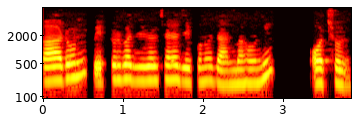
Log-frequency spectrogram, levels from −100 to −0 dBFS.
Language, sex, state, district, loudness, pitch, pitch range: Bengali, female, West Bengal, Kolkata, -28 LUFS, 215 Hz, 195-235 Hz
